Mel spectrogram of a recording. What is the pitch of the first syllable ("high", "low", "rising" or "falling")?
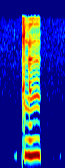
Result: falling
